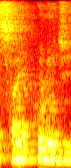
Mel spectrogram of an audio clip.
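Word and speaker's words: psychology: যেমন এটা হচ্ছে সাম এটা হচ্ছে সাইকোলজি এখানে পি এর উচ্চারণ আসছে না তাহলে এই দুটি ওয়ার্ড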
